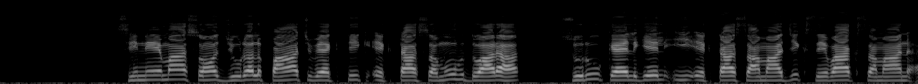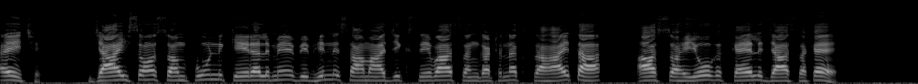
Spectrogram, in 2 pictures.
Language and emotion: Maithili, neutral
